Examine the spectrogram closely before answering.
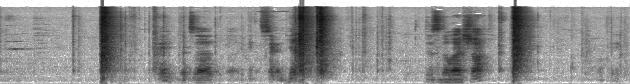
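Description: A toy blaster fires with sharp bursts.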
